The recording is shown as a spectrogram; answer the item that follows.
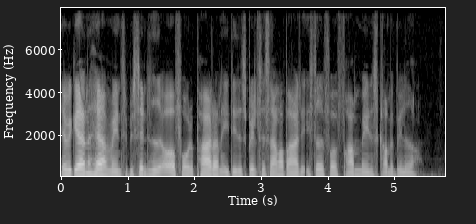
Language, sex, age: Danish, female, 32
